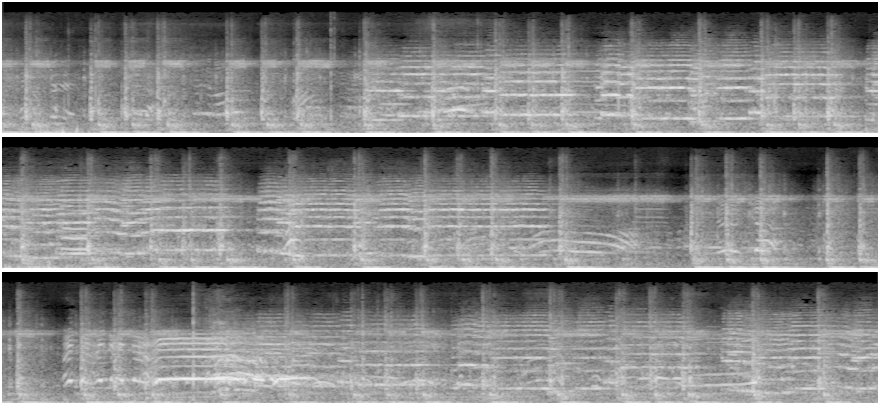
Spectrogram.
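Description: A baseball cheering section's organised chant: a drum beating a steady rhythm under an electronic whistle and fans singing a cheer song, with a short break in the drumming about two-thirds of the way through.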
